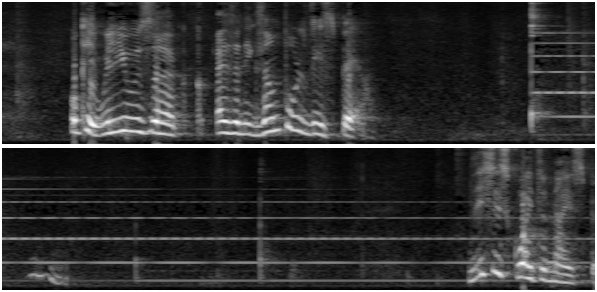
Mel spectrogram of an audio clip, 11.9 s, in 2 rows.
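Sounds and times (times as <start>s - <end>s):
speech: 0.7s - 3.7s, 10.7s - 11.8s
bell being rung: 5.3s - 11.8s.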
